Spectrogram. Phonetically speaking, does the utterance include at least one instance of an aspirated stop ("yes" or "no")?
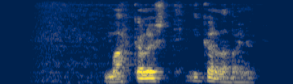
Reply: no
